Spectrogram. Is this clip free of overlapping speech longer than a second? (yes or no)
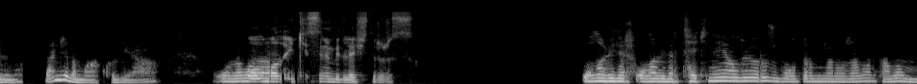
yes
